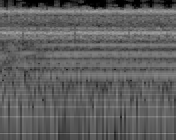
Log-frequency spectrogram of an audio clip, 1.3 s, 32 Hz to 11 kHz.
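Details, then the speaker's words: 2003 shop fan on low setting: steady electric hum with a thin buzzing edge, blades barely turning; motor energised but dry spindle nearly locked; seized fan motor spindle. "these fans tend to lock up and they have that humming problem where they just stay in place and don't spend it all and people don't really know how to get it fixed and short terms so just to prove to you this thing is kind of humming but kind of spinning but it's it's not healthy at all"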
